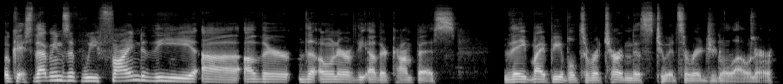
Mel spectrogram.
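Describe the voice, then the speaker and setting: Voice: medium pitch, lively intonation, fairly quick, fairly bright tone, no echo. A tabletop roleplaying player chatting casually through the game, with hesitant, wordy phrasing.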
